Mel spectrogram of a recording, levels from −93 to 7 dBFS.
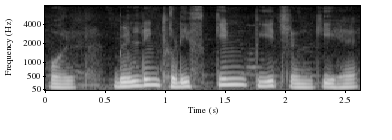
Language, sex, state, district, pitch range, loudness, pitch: Hindi, male, Punjab, Pathankot, 125-165 Hz, -16 LUFS, 140 Hz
